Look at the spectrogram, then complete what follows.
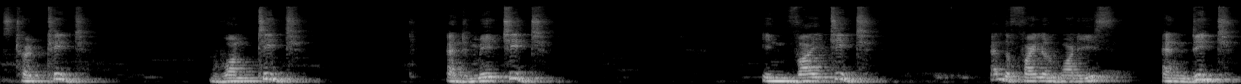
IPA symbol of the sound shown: Id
